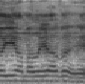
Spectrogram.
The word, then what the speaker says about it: Iamaleava: I'm Nico Iamaleava, and the correct way to pronounce my last name is Iamaleava.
